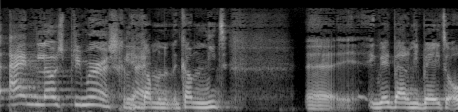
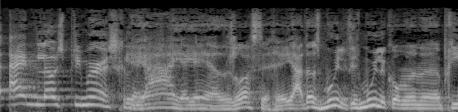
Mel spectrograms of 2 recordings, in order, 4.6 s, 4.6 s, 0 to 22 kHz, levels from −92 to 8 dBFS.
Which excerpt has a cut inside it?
first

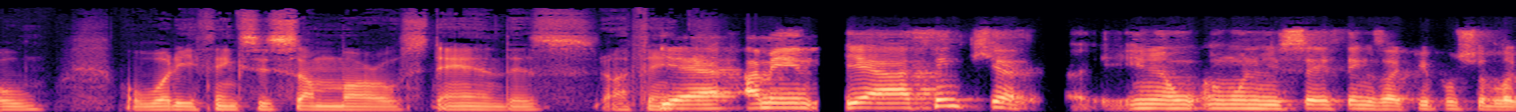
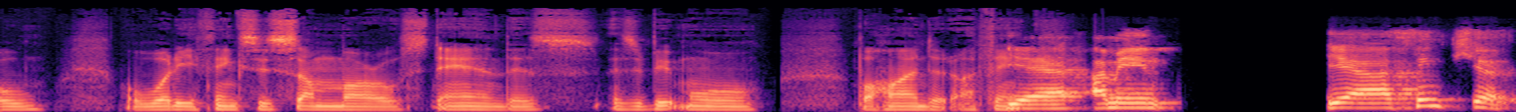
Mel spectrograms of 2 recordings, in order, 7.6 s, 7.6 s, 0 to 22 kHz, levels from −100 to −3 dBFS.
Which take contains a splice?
first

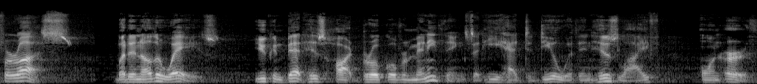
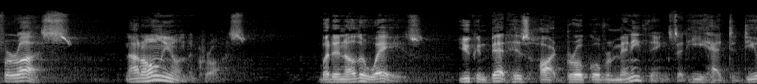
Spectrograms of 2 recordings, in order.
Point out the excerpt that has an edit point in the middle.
first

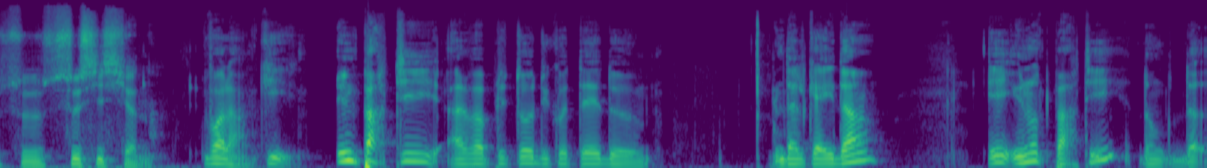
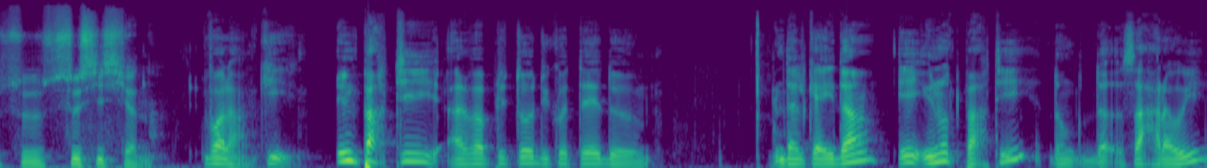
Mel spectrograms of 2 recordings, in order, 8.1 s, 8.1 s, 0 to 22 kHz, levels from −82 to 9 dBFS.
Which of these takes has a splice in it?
second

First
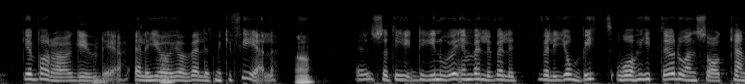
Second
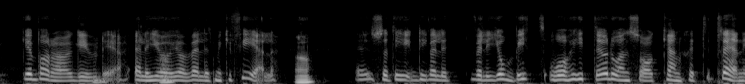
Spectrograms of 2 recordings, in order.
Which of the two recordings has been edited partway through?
second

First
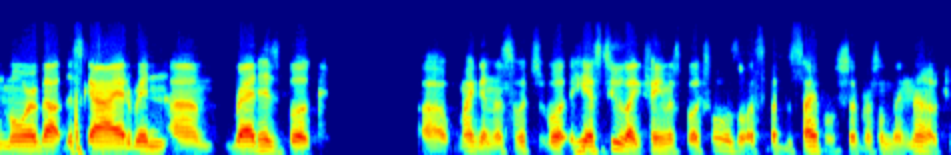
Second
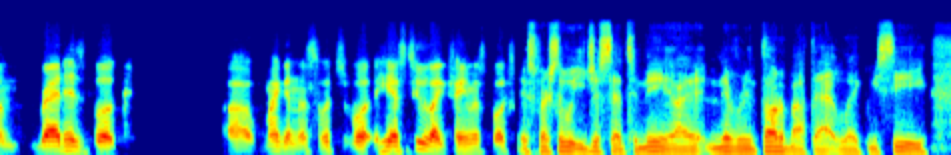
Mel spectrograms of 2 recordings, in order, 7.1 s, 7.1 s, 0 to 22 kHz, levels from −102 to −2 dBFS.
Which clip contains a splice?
second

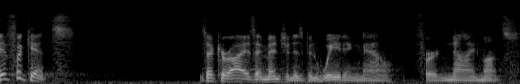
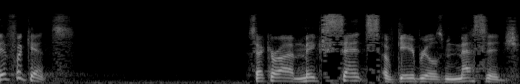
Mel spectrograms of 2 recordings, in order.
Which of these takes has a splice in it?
first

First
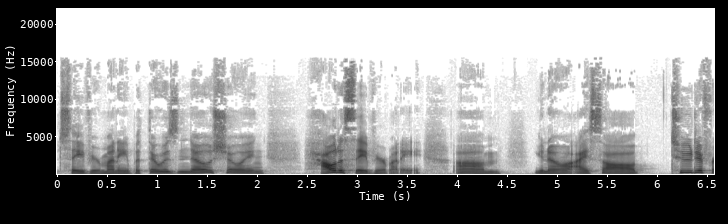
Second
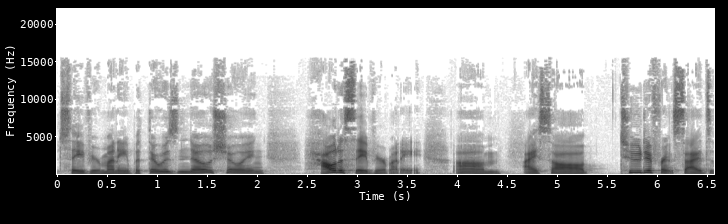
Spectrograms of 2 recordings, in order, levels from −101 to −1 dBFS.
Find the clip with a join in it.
second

